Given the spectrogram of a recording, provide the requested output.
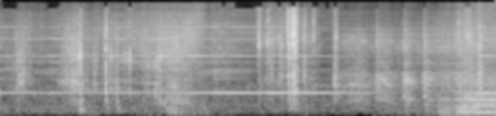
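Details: Salvage car with corroded side-post battery terminals adjusted for ground: quiet scraping at first, then the engine catches in the last half-second with a firm low rumble; starts normally now.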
